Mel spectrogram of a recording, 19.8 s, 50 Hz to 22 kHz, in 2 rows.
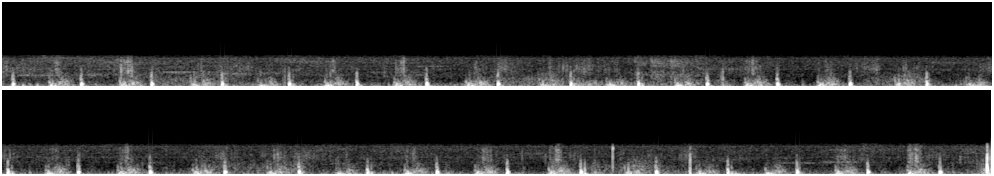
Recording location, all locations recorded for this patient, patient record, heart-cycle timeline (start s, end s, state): tricuspid valve (TV)
aortic valve (AV)+pulmonary valve (PV)+tricuspid valve (TV)+mitral valve (MV)
#Age: Adolescent
#Sex: Male
#Height: 148.0 cm
#Weight: 35.8 kg
#Pregnancy status: False
#Murmur: Present
#Murmur locations: aortic valve (AV)+mitral valve (MV)+pulmonary valve (PV)+tricuspid valve (TV)
#Most audible location: tricuspid valve (TV)
#Systolic murmur timing: Early-systolic
#Systolic murmur shape: Plateau
#Systolic murmur grading: II/VI
#Systolic murmur pitch: Low
#Systolic murmur quality: Harsh
#Diastolic murmur timing: nan
#Diastolic murmur shape: nan
#Diastolic murmur grading: nan
#Diastolic murmur pitch: nan
#Diastolic murmur quality: nan
#Outcome: Abnormal
#Campaign: 2015 screening campaign
0.00	0.06	systole
0.06	0.18	S2
0.18	0.46	diastole
0.46	0.60	S1
0.60	0.74	systole
0.74	0.86	S2
0.86	1.18	diastole
1.18	1.30	S1
1.30	1.46	systole
1.46	1.60	S2
1.60	1.90	diastole
1.90	2.02	S1
2.02	2.16	systole
2.16	2.30	S2
2.30	2.56	diastole
2.56	2.70	S1
2.70	2.84	systole
2.84	2.98	S2
2.98	3.22	diastole
3.22	3.36	S1
3.36	3.50	systole
3.50	3.62	S2
3.62	3.90	diastole
3.90	4.06	S1
4.06	4.22	systole
4.22	4.36	S2
4.36	4.62	diastole
4.62	4.76	S1
4.76	4.92	systole
4.92	5.06	S2
5.06	5.38	diastole
5.38	5.50	S1
5.50	5.66	systole
5.66	5.80	S2
5.80	6.06	diastole
6.06	6.18	S1
6.18	6.34	systole
6.34	6.48	S2
6.48	6.72	diastole
6.72	6.86	S1
6.86	7.02	systole
7.02	7.16	S2
7.16	7.43	diastole
7.43	7.62	S1
7.62	7.73	systole
7.73	7.84	S2
7.84	8.14	diastole
8.14	8.32	S1
8.32	8.44	systole
8.44	8.56	S2
8.56	8.92	diastole
8.92	9.06	S1
9.06	9.22	systole
9.22	9.36	S2
9.36	9.64	diastole
9.64	9.78	S1
9.78	9.92	systole
9.92	10.08	S2
10.08	10.32	diastole
10.32	10.48	S1
10.48	10.62	systole
10.62	10.74	S2
10.74	11.04	diastole
11.04	11.18	S1
11.18	11.32	systole
11.32	11.48	S2
11.48	11.80	diastole
11.80	11.94	S1
11.94	12.08	systole
12.08	12.20	S2
12.20	12.56	diastole
12.56	12.70	S1
12.70	12.83	systole
12.83	12.96	S2
12.96	13.22	diastole
13.22	13.41	S1
13.41	13.52	systole
13.52	13.68	S2
13.68	13.92	diastole
13.92	14.06	S1
14.06	14.22	systole
14.22	14.32	S2
14.32	14.62	diastole
14.62	14.76	S1
14.76	14.92	systole
14.92	15.08	S2
15.08	15.36	diastole
15.36	15.50	S1
15.50	15.66	systole
15.66	15.82	S2
15.82	16.12	diastole
16.12	16.29	S1
16.29	16.41	systole
16.41	16.54	S2
16.54	16.86	diastole
16.86	16.98	S1
16.98	17.14	systole
17.14	17.30	S2
17.30	17.51	diastole
17.51	17.66	S1
17.66	17.80	systole
17.80	17.94	S2
17.94	18.21	diastole
18.21	18.38	S1
18.38	18.51	systole
18.51	18.66	S2
18.66	18.94	diastole
18.94	19.10	S1
19.10	19.23	systole
19.23	19.36	S2
19.36	19.68	diastole
19.68	19.79	S1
